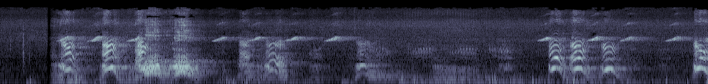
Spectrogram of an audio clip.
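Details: A two-month-old Polish Tatra Sheepdog puppy gives a string of sharp, high yelping barks in quick bursts, some shrill and squealing, with brief pauses between groups and a quieter stretch midway.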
